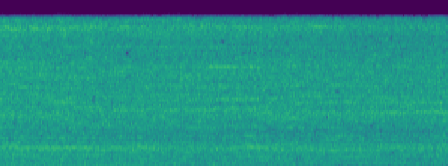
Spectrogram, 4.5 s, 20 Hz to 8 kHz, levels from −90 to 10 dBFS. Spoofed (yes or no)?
no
